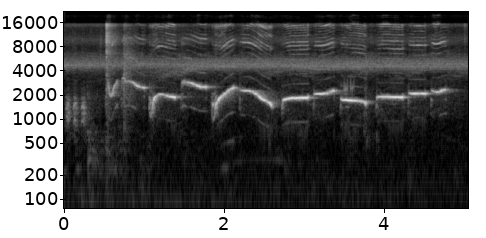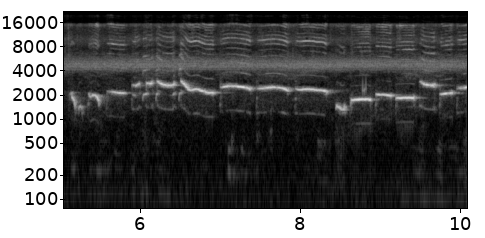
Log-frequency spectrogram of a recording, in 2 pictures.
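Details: Wild forest Chinese hwamei in full song, delivering a long run of loud, varied whistled phrases, some rising, some sliding down, nearly two per second, over a constant thin high-pitched hum.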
